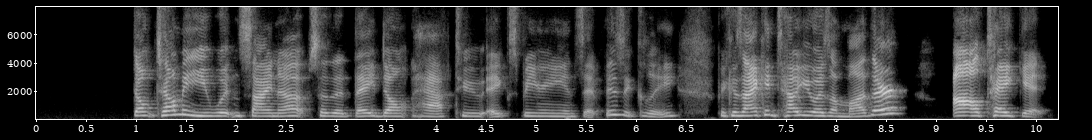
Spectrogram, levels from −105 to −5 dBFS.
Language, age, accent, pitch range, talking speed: English, 40-59, American, 240-285 Hz, 160 wpm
